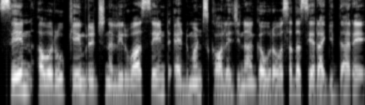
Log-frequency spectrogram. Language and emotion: Kannada, neutral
